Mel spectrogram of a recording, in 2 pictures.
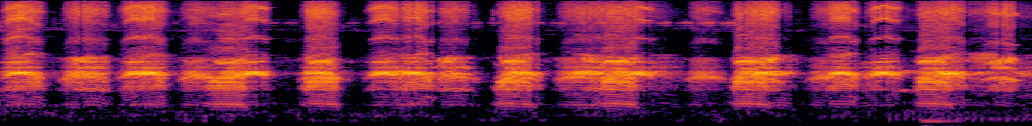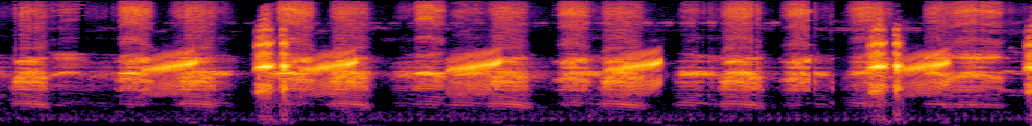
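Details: Several frogs croaking in dense, overlapping bursts, each call a short raspy rattle with bright buzzy overtones, repeated many times with brief gaps; a faint low hum appears midway.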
